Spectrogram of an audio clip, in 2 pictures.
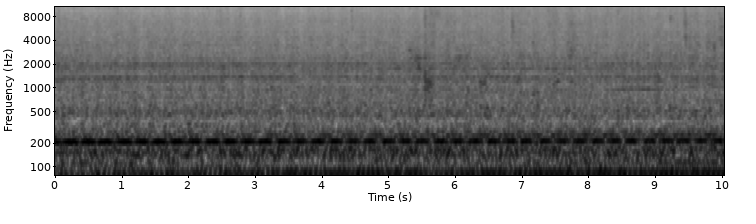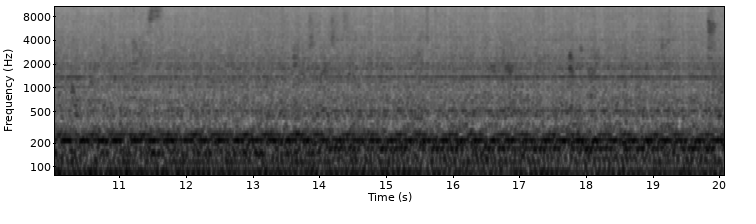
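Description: GWR Class 165 diesel multiple unit running along the line: the steady drone of its underfloor diesel engines mixed with wheel and track noise, heard from on board the train. A low hum holds at an even pitch throughout.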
